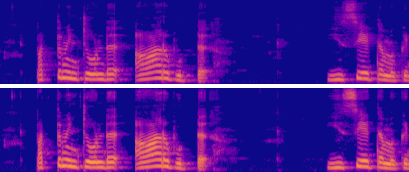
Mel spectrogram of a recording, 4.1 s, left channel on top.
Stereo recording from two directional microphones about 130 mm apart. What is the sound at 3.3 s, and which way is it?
Speech, 40° right (ahead or behind).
